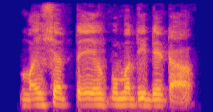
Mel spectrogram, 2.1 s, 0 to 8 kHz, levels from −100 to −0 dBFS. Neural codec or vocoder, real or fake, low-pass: vocoder, 44.1 kHz, 128 mel bands, Pupu-Vocoder; fake; 7.2 kHz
